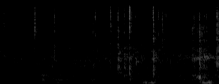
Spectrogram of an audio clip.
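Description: Faint, scattered light clicks and ticks of plastic model-kit parts in their bags being handled and put back into the box.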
